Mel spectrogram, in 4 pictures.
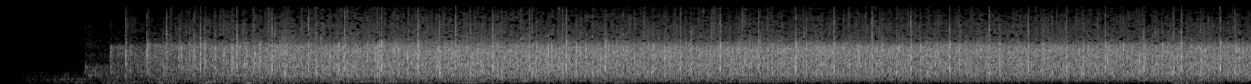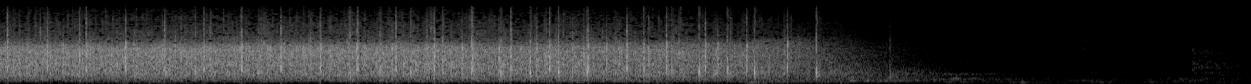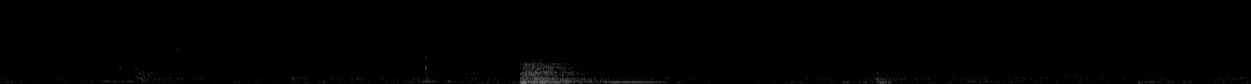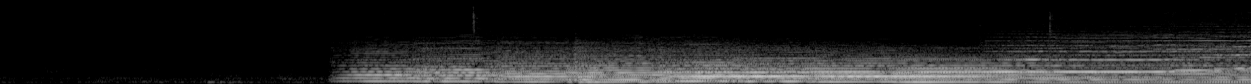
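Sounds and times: audience applauding: 0.9s - 21.4s.

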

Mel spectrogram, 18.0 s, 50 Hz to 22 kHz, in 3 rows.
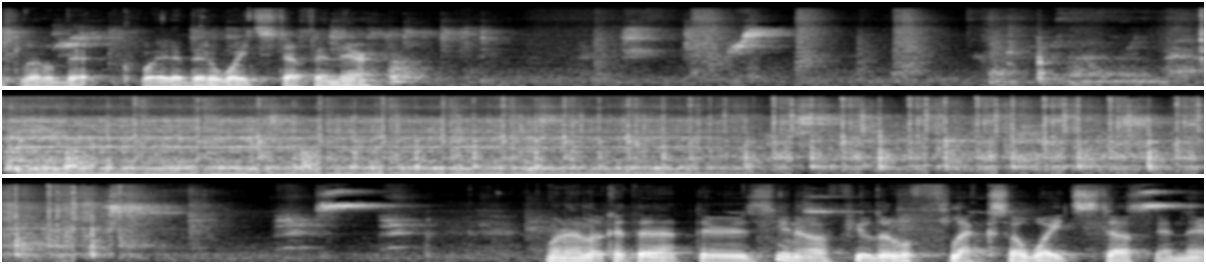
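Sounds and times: coffee grinder grinding beans: 6.0s - 12.6s.

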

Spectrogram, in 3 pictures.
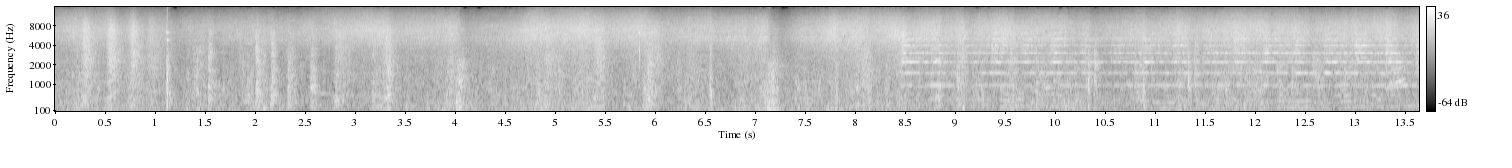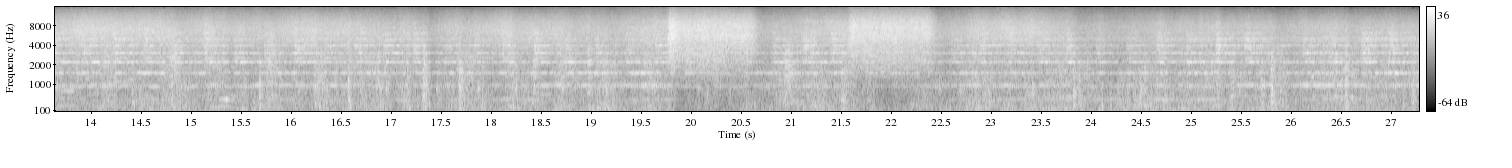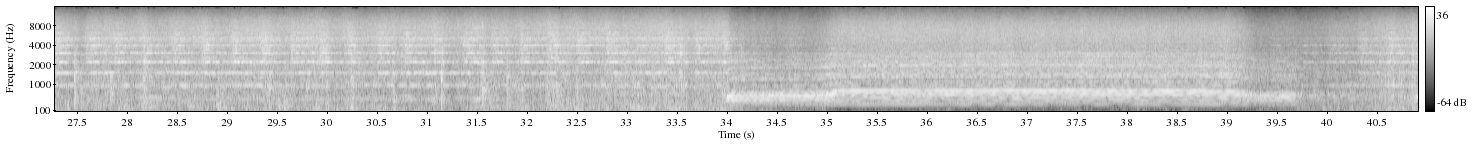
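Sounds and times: steam locomotive hiss and rumble: 0.0s - 40.9s
bursts of louder steam hiss: 19.8s - 20.8s, 21.6s - 23.2s.

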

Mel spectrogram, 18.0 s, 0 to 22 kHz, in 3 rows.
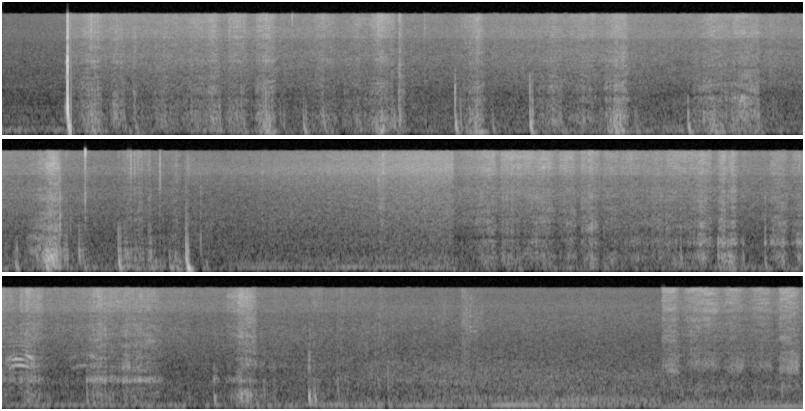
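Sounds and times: marker tip scraping on wall: 0.5s - 7.4s, 9.4s - 14.6s.

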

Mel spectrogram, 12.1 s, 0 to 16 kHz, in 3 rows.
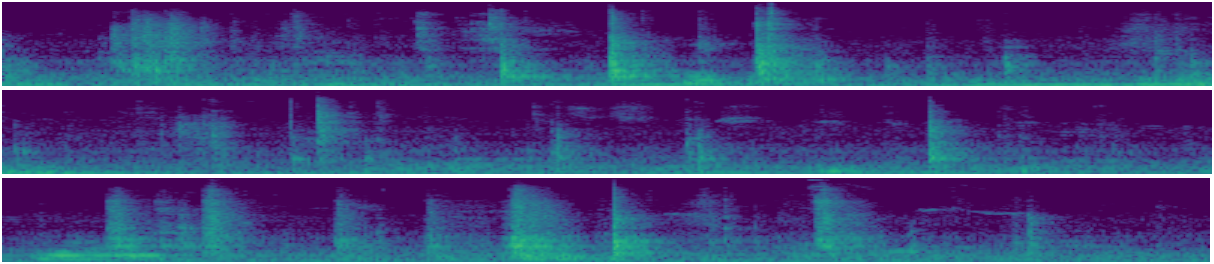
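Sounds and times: small clicks and knocks: 4.6s - 7.6s.

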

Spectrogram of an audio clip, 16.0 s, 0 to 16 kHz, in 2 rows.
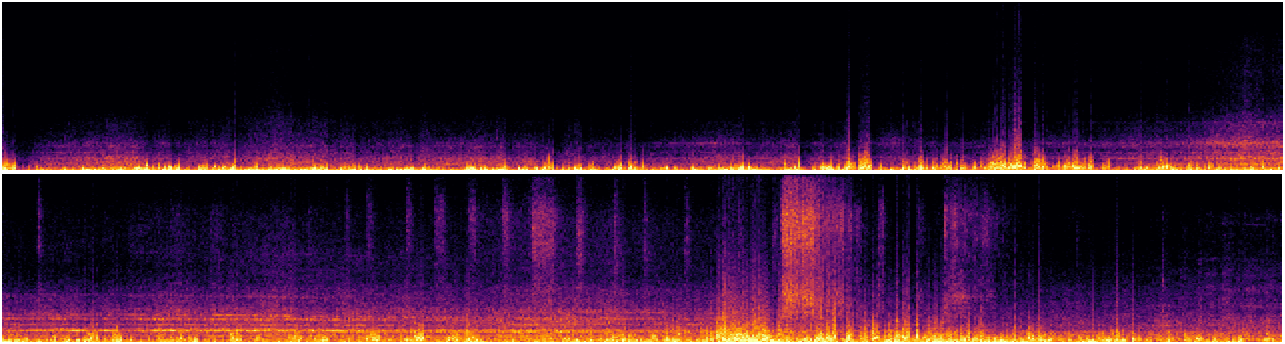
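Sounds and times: locomotive engines rumbling: 0.0s - 16.0s
train wheels on rails: 5.3s - 16.0s
loud rushing hiss: 7.6s - 14.6s.

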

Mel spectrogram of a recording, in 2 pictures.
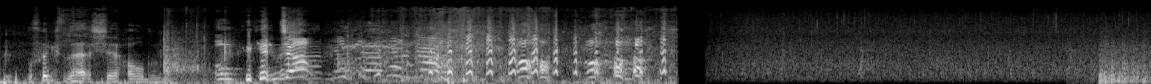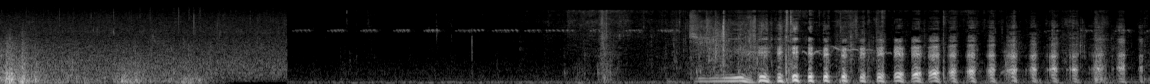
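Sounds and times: person shouting: 2.7s - 4.5s
steady rain: 3.4s - 14.4s, 18.4s - 22.7s
crickets chirping: 7.1s - 23.0s
thunderclap rumbling: 10.7s - 14.2s.

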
